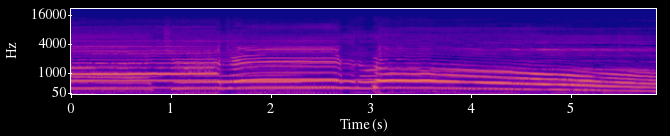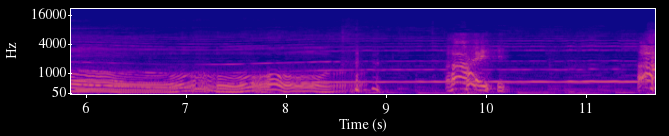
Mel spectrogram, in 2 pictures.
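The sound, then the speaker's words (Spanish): A voice imitates an ambulance siren, a loud wailing tone that holds high and then slides downward into a wavering, warbling whoop before trailing off. “¡Ahí viene la ambulancia!”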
